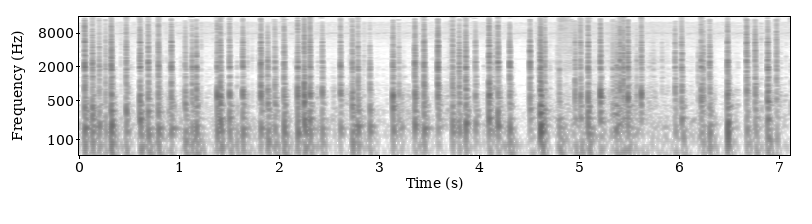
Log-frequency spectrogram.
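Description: A large printed cardboard cereal box, hollow and possibly full or empty, is held in both hands while long acrylic nail tips tap rapidly on its front panel. The result is a quick, uneven patter of short, dry, hollow taps with a low, boxy thump near 180 Hz and little bright edge. Each tap dies away almost at once.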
